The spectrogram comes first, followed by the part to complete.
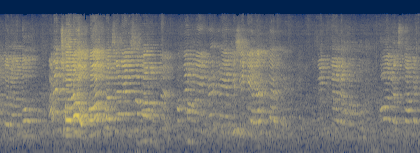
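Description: Children's voices speaking and calling out in a large hall, loudest a second or so in.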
